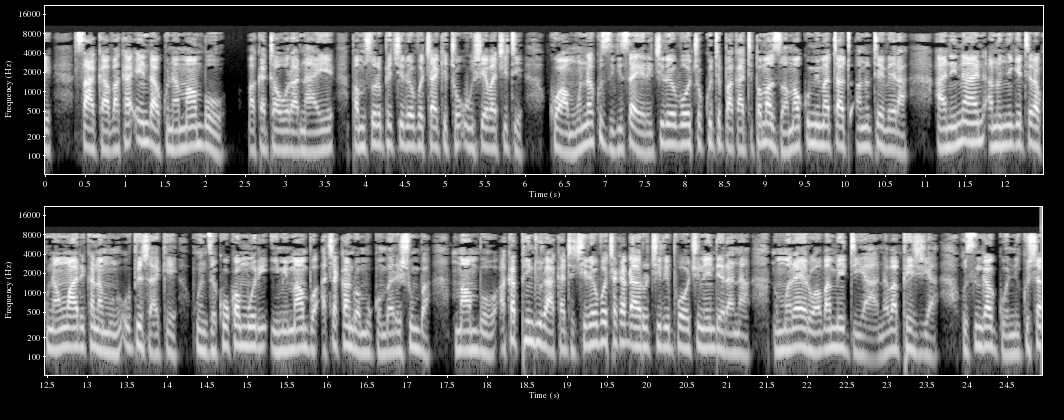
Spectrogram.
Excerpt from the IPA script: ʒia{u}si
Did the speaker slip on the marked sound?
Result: no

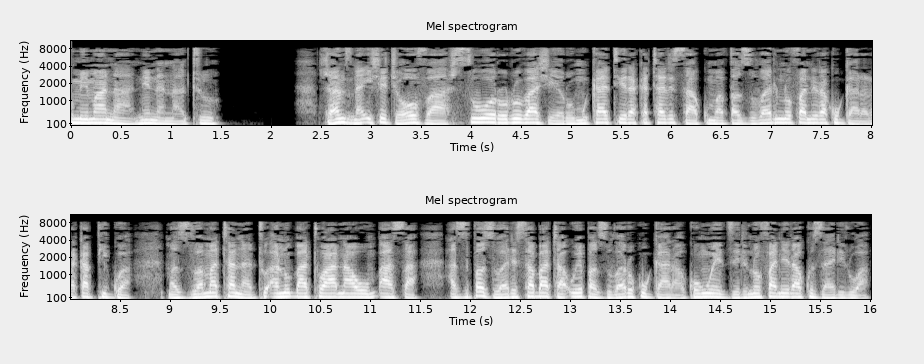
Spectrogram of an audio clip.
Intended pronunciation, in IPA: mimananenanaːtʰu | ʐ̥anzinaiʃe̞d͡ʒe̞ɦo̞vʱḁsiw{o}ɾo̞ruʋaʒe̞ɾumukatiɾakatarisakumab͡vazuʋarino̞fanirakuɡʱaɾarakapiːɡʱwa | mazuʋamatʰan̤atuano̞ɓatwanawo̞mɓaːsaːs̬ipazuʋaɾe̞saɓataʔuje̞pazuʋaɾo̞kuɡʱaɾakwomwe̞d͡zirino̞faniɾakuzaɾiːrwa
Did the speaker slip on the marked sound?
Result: no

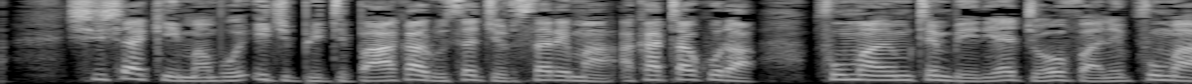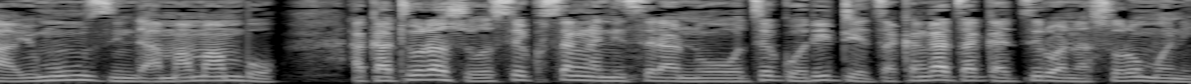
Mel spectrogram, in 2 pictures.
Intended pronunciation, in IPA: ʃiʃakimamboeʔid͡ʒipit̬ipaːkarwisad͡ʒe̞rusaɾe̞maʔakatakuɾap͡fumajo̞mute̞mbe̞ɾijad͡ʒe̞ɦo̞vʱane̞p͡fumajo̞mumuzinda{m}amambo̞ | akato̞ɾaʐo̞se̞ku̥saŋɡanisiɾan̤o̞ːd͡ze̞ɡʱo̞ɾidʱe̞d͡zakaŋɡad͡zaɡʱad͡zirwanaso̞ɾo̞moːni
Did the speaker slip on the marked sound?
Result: no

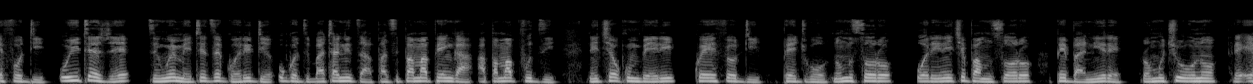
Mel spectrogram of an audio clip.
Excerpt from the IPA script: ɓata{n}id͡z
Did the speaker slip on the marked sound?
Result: no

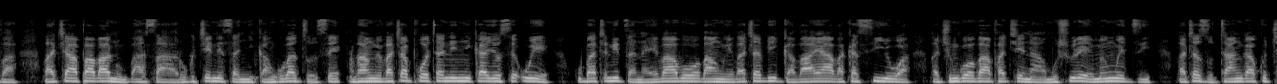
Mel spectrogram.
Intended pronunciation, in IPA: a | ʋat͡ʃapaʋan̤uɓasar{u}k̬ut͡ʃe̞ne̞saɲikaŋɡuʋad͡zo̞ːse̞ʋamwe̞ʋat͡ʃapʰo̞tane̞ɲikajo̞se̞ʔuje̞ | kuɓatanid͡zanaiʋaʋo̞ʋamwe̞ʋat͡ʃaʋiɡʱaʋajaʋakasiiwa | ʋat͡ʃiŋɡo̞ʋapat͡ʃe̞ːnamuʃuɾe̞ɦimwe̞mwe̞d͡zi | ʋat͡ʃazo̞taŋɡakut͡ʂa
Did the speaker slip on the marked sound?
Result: yes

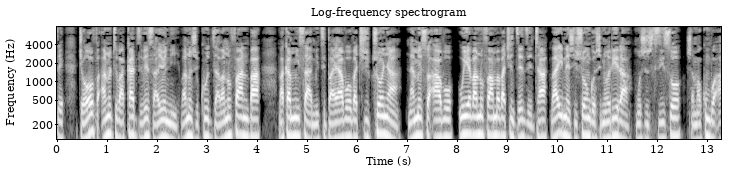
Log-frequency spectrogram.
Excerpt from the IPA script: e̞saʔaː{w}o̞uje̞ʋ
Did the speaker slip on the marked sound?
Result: yes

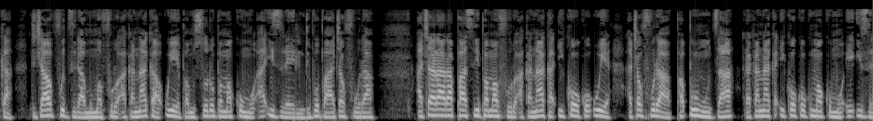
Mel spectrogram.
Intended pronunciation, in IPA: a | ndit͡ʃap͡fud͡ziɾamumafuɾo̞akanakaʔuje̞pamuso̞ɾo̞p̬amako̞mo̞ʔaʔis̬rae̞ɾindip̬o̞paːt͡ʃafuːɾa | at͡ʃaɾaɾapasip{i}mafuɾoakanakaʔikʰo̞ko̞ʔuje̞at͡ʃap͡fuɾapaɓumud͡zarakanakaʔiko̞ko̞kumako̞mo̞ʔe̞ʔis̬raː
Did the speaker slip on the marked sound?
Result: yes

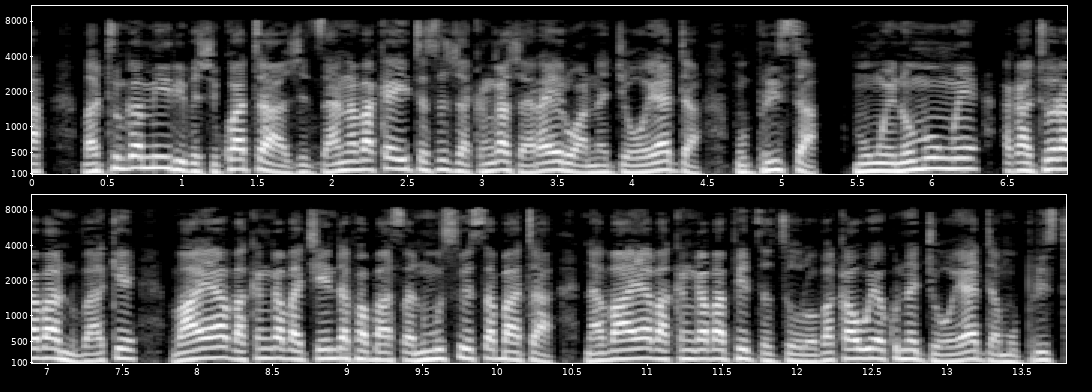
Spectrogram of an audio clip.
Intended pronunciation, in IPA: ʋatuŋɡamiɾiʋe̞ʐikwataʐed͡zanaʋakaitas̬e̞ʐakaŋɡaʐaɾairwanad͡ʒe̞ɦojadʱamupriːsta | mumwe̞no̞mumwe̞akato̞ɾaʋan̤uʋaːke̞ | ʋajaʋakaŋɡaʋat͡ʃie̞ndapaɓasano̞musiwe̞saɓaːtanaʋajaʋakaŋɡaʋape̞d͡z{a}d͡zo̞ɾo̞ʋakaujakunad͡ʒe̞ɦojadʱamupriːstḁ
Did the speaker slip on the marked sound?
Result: no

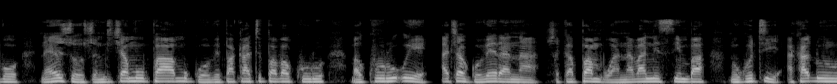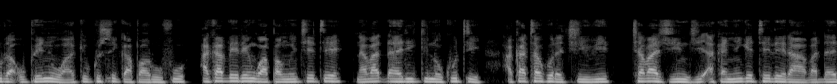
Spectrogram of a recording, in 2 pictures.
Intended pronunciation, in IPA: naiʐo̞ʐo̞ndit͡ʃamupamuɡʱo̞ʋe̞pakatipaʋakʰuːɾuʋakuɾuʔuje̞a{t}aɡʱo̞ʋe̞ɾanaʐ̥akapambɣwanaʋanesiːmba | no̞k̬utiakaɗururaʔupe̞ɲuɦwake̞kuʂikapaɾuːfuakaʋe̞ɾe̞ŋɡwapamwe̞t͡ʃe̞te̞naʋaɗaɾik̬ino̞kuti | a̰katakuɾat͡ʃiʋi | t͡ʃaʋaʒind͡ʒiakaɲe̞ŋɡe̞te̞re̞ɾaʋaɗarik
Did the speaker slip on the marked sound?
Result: yes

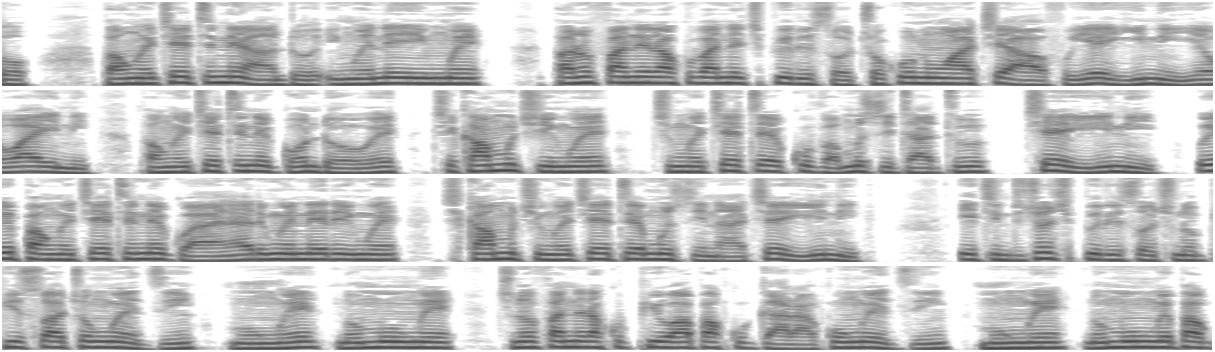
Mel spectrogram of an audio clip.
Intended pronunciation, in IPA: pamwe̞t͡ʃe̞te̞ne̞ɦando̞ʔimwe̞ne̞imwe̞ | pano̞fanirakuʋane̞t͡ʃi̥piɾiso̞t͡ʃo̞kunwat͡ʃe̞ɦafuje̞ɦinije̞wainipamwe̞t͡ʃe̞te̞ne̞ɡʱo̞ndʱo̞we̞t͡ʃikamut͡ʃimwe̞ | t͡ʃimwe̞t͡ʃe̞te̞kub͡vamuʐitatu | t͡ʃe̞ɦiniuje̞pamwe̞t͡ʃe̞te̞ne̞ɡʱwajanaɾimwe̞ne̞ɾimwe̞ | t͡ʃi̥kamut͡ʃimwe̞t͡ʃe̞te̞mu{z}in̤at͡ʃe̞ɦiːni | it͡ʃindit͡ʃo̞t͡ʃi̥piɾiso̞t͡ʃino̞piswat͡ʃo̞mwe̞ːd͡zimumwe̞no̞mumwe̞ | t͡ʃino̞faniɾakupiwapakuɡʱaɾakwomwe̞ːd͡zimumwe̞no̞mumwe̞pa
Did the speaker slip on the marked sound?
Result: yes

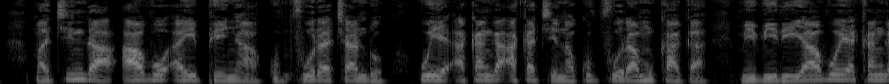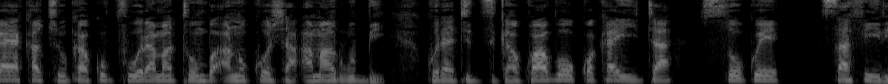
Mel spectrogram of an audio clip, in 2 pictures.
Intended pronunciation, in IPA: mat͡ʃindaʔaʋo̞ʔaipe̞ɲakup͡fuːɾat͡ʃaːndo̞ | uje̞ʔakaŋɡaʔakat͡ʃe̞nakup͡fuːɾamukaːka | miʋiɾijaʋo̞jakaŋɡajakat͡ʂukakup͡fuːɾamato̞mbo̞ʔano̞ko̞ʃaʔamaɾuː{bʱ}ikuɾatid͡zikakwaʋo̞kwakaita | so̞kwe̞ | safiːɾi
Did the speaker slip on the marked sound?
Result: no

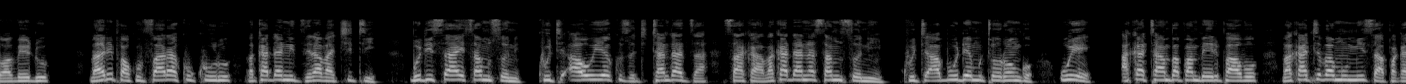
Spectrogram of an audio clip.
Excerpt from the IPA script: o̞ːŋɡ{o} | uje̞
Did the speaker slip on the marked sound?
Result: no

